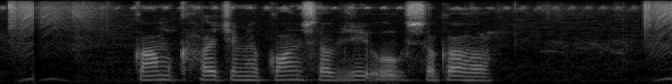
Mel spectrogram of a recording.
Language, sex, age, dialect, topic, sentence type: Magahi, male, 18-24, Western, agriculture, question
